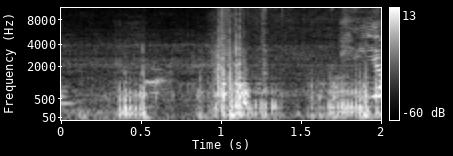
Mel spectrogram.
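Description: A scuffle while a resisting woman is pushed into the back seat of a patrol car: short bursts of rustling and bumping with strained, raised voices, and a voice rising near the end.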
